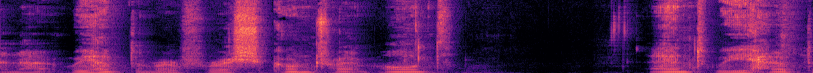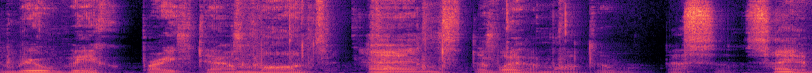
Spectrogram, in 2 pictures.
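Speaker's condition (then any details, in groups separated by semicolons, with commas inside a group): No condition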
